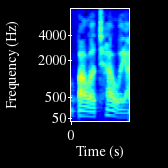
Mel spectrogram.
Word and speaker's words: Balotelli: They said they resembled, and this is a little bit odd, Mario Balotelli.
